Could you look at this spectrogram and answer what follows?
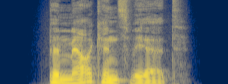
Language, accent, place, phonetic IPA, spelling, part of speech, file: German, Germany, Berlin, [bəˈmɛʁkn̩sˌveːɐ̯t], bemerkenswert, adjective, De-bemerkenswert.ogg
- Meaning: remarkable, noteworthy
